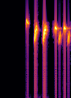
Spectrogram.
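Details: A brief European goldfinch phrase from a song-teaching recording for young birds: a thin high note followed by a quick string of liquid, bubbly chirps alternating higher and lower.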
